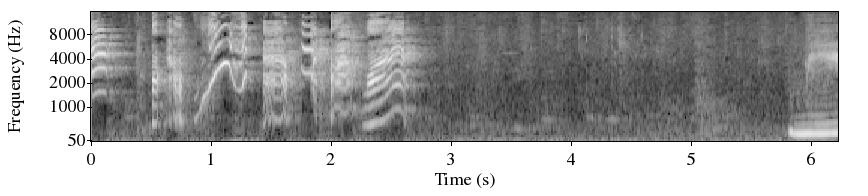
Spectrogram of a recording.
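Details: Parrot talking, mimicking words; a quick run of harmonic, rising and falling syllables in the first half, then near silence, ending on one loud drawn-out note.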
